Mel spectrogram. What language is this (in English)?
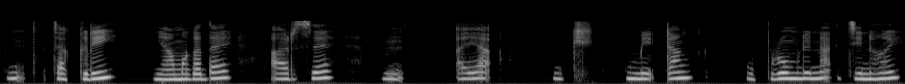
Santali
